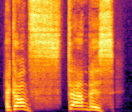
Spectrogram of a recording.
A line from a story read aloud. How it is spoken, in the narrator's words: he cried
